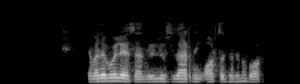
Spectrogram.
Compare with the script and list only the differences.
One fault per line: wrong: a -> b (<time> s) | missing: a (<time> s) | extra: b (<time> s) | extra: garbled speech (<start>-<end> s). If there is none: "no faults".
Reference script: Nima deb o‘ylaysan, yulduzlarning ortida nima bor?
no faults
